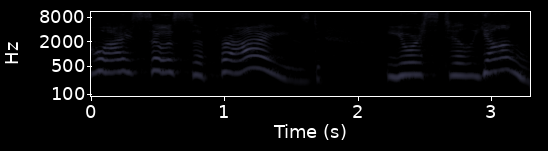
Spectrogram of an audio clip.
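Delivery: slow, thick, dripping mocking sarcasm. Answering a surprised merchant about a long wait: dripping with sarcasm. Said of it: "Your words are dripping with sarcasm".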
